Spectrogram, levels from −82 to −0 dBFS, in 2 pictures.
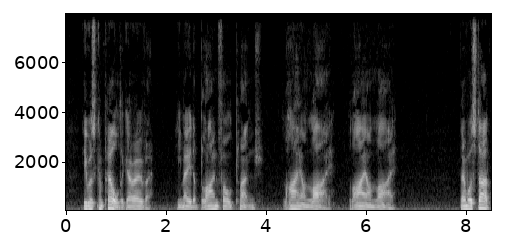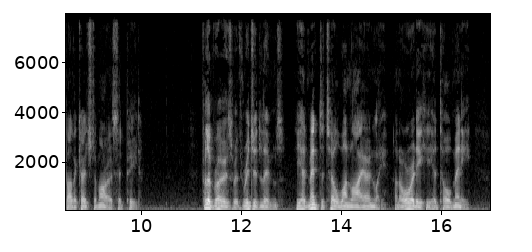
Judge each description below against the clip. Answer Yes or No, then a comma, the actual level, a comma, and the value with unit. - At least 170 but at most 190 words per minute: No, average, 160 wpm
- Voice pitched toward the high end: No, low, 105 Hz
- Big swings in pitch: No, average, 4.1 semitones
